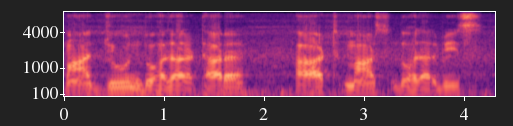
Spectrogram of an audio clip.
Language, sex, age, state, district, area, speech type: Urdu, male, 30-45, Delhi, Central Delhi, urban, spontaneous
